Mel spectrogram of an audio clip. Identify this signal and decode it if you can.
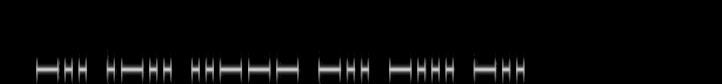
Morse code, heard as a keyed tone, about 17 wpm, 700 Hz. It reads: DL2DBD
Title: DXCC-100 Call Signs - 6 Characters - Repeated 2x - 17wpm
